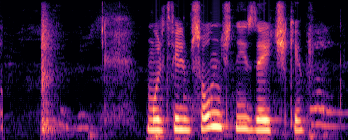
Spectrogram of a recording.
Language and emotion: Russian, neutral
